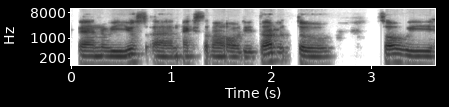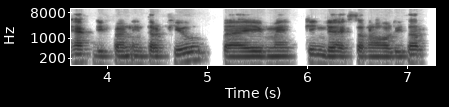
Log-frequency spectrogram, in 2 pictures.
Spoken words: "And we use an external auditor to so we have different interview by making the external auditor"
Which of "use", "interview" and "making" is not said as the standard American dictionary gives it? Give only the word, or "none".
interview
